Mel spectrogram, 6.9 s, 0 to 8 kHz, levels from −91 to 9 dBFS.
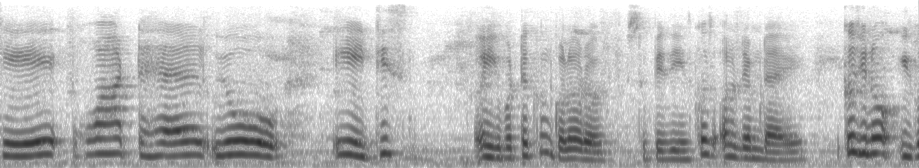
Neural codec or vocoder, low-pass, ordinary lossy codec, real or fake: none; 7.2 kHz; none; real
